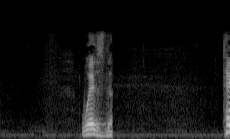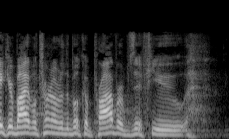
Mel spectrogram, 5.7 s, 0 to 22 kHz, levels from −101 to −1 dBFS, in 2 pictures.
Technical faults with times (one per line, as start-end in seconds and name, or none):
1.39-1.41 skip ahead
1.49-2.25 jitter buffer speed-up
